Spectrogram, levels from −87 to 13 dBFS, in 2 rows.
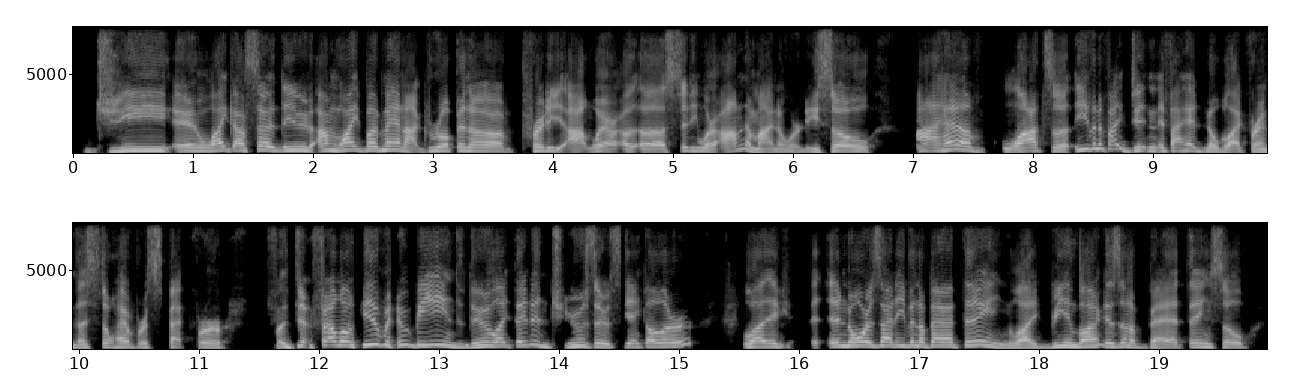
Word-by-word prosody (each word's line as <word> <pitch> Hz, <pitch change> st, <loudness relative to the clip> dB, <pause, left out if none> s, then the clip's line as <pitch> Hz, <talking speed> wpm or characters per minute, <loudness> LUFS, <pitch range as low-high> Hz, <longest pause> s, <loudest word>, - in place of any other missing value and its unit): Gee, 205 Hz, -, +1 dB
and 190 Hz, +2 st, +1 dB
like 220 Hz, +3 st, +1 dB
I 220 Hz, -, +4 dB
said, 230 Hz, +1 st, 0 dB
dude, 220 Hz, -1 st, +1 dB
I'm 215 Hz, +1 st, +3 dB
white, 235 Hz, 0 st, +2 dB
but, 230 Hz, 0 st, +1 dB
man, 240 Hz, 0 st, +2 dB
I 160 Hz, -, +2 dB
grew 200 Hz, +8 st, +1 dB
up 200 Hz, 0 st, -2 dB
in 205 Hz, -1 st, +2 dB
a 180 Hz, -3 st, +1 dB
pretty 185 Hz, -4 st, 0 dB
uh, 175 Hz, -, +1 dB
where 165 Hz, -3 st, 0 dB
a 155 Hz, +1 st, -1 dB, 0.3 s
a -, -, -2 dB
city 200 Hz, +9 st, -4 dB
where 170 Hz, -4 st, +1 dB
I'm -, -, +2 dB
the -, -, +1 dB
minority. 120 Hz, 0 st, -2 dB
So, 170 Hz, +2 st, 0 dB, 0.4 s
I 200 Hz, -, +1 dB
have 235 Hz, -5 st, +1 dB, 0.2 s
lots 170 Hz, +3 st, +2 dB
a 170 Hz, -2 st, +1 dB
even 280 Hz, +6 st, 0 dB
if 310 Hz, -, -5 dB
I 285 Hz, +1 st, -1 dB
didn't 205 Hz, +1 st, -2 dB
if 190 Hz, -, -3 dB
I -, -, +1 dB
had 200 Hz, -4 st, -3 dB
no 165 Hz, 0 st, 0 dB
black 150 Hz, -3 st, 0 dB
friends, 140 Hz, -5 st, 0 dB
I 130 Hz, -, +1 dB
still 200 Hz, +9 st, -3 dB
have 180 Hz, -2 st, 0 dB
respect 160 Hz, +3 st, -4 dB
for 140 Hz, -7 st, 0 dB, 0.3 s
for -, -, -1 dB
the 250 Hz, +6 st, 0 dB
fellow 265 Hz, +2 st, +2 dB
human 290 Hz, -2 st, +1 dB
beings, 270 Hz, -6 st, 0 dB
dude! 220 Hz, +4 st, +1 dB
Like, 245 Hz, -3 st, -1 dB
they 255 Hz, +1 st, +2 dB
didn't 235 Hz, -, -3 dB
choose 215 Hz, +4 st, -2 dB
their 200 Hz, -3 st, +2 dB
skin 190 Hz, +3 st, -4 dB
color. 225 Hz, -, +1 dB, 0.4 s
Like 190 Hz, +3 st, 0 dB, 0.2 s
a -, -, -6 dB
and 235 Hz, -, +2 dB
nor 245 Hz, +1 st, +4 dB
is 235 Hz, -, -4 dB
that 250 Hz, -1 st, +2 dB
even 245 Hz, 0 st, 0 dB
a -, -, +1 dB
bad 240 Hz, -3 st, +1 dB
thing. 255 Hz, -, 0 dB
Like, 150 Hz, +1 st, +1 dB
being 220 Hz, +6 st, +2 dB
black 220 Hz, +2 st, +3 dB
isn't 215 Hz, +1 st, +1 dB
a 205 Hz, -, +1 dB
bad 145 Hz, +2 st, -1 dB
thing. 200 Hz, -1 st, 0 dB
So, 155 Hz, -4 st, -2 dB
200 Hz, 230 wpm, -22 LUFS, 170-235 Hz, 0.4 s, I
